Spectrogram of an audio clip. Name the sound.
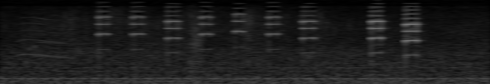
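mobile phone ringtone ringing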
